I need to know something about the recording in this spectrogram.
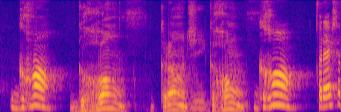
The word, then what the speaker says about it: grand: Grand. Grand. Grande. Grand. Grand. Presta atenção aqui ao R. Tem que treinar, tá? Grand. Grand. Grand. E o D não vai falar.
